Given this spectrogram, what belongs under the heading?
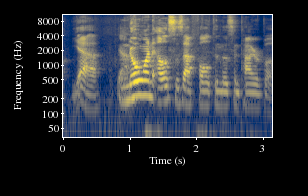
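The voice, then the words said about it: Sarcastic tone. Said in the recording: “being sarcastic”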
